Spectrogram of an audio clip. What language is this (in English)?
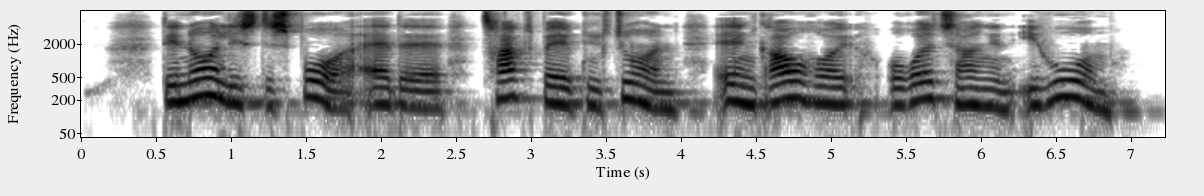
Danish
